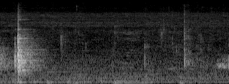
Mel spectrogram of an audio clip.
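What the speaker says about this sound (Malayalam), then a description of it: "ഇത് നമുക്ക് ചേർത്ത് കൊടുത്ത് മിക്സ് ചെയ്തെടുക്കാം" A spoon stirs 1.5 cups of mashed thick curd into cooked pumpkin (mathanga) pachadi for a sadya. One sharp clink of metal on the pot comes first, followed by faint, soft scraping and a few light taps.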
